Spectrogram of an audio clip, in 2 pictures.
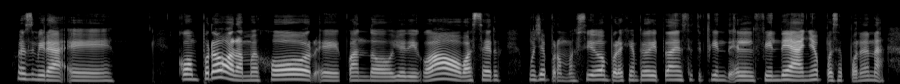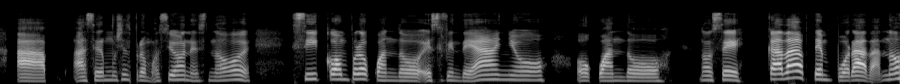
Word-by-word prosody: Pues, 255 Hz, -3 st, -6 dB
mira, 195 Hz, -4 st, +1 dB
eh, 180 Hz, -1 st, -5 dB, 0.6 s
compro 240 Hz, +7 st, +1 dB
a -, -, +6 dB
lo 195 Hz, -, +1 dB
mejor, 220 Hz, +3 st, -1 dB
eh, 180 Hz, -1 st, -5 dB
cuando 185 Hz, -1 st, -6 dB
yo 190 Hz, +1 st, -7 dB
digo: 180 Hz, 0 st, -6 dB
"Ah, 235 Hz, -3 st, +4 dB
va 185 Hz, -, 0 dB
a -, -, -11 dB
ser 205 Hz, 0 st, -4 dB, 0.2 s
mucha 225 Hz, +2 st, -8 dB
promoción", 205 Hz, +5 st, -7 dB
por 185 Hz, -2 st, -4 dB
ejemplo, 205 Hz, +2 st, -8 dB
ahorita 210 Hz, 0 st, -3 dB
en 210 Hz, -, 0 dB
este 215 Hz, +1 st, -15 dB
fin 210 Hz, -2 st, -9 dB
el 195 Hz, 0 st, -4 dB
fin 200 Hz, +1 st, -7 dB
de 215 Hz, 0 st, +4 dB
año, 200 Hz, +3 st, +5 dB
pues, 185 Hz, -3 st, -8 dB
se 190 Hz, -, -13 dB
ponen 190 Hz, +1 st, -8 dB
a -, -, -3 dB, 0.3 s
a 155 Hz, -1 st, +5 dB, 0.3 s
a 175 Hz, -, 0 dB
hacer 190 Hz, +1 st, -4 dB
muchas 205 Hz, +3 st, -10 dB
promociones, 190 Hz, 0 st, -5 dB
¿no? 195 Hz, +5 st, -4 dB, 0.5 s
Sí 250 Hz, 0 st, +2 dB
compro 240 Hz, +1 st, +2 dB
cuando 175 Hz, -3 st, -3 dB
es 180 Hz, 0 st, -3 dB
fin 190 Hz, -3 st, -10 dB
de 160 Hz, -2 st, 0 dB
año, 210 Hz, -3 st, +2 dB, 0.3 s
o 175 Hz, -, -4 dB
cuando 170 Hz, -2 st, -3 dB, 0.3 s
no 205 Hz, 0 st, -6 dB
sé, 200 Hz, -4 st, +3 dB, 0.2 s
cada 285 Hz, +5 st, +10 dB
temporada, 200 Hz, -4 st, +4 dB
¿no? 240 Hz, +5 st, 0 dB
200 Hz, 170 wpm, -22 LUFS, 180-220 Hz, 0.6 s, cada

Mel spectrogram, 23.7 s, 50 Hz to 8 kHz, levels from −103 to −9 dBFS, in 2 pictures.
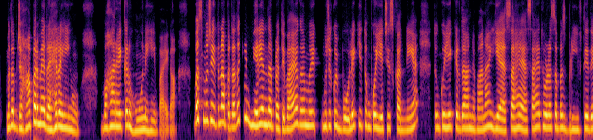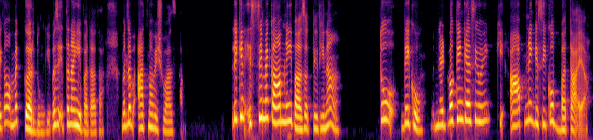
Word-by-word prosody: मतलब 255 Hz, +1 st, +1 dB
जहाँ 225 Hz, +3 st, -1 dB
पर 320 Hz, -1 st, +7 dB
मैं 295 Hz, -1 st, +4 dB
रह 215 Hz, 0 st, +2 dB
रही 240 Hz, -3 st, +2 dB
हूँ 180 Hz, -5 st, -5 dB, 0.5 s
वहाँ 240 Hz, +3 st, 0 dB
रहकर 255 Hz, +2 st, +1 dB
हो 190 Hz, -3 st, -2 dB
नहीं 185 Hz, -3 st, -3 dB
पाएगा। -, -, -11 dB, 0.4 s
बस 360 Hz, +2 st, +4 dB
मुझे 360 Hz, 0 st, +1 dB
इतना 320 Hz, +1 st, +1 dB
पता 235 Hz, -2 st, -1 dB
था 355 Hz, -, -2 dB
कि 400 Hz, +1 st, -2 dB
मेरे 275 Hz, +1 st, +4 dB
अंदर 280 Hz, -2 st, +3 dB
प्रतिभा 215 Hz, -3 st, -1 dB
है 250 Hz, +7 st, +1 dB
अगर 280 Hz, -2 st, 0 dB
मैं 270 Hz, 0 st, 0 dB, 0.2 s
मुझे 255 Hz, +1 st, -2 dB
कोई 270 Hz, +1 st, -2 dB
बोले 205 Hz, +4 st, +1 dB
कि 275 Hz, +2 st, -8 dB
तुमको 240 Hz, -2 st, -1 dB
ये 215 Hz, -2 st, +1 dB
चीज़ 225 Hz, +1 st, -7 dB
करनी 200 Hz, 0 st, -3 dB
है, 245 Hz, -, -4 dB, 0.3 s
तुमको 235 Hz, +1 st, -2 dB
ये 240 Hz, +1 st, 0 dB
किरदार 225 Hz, -1 st, 0 dB
निभाना 210 Hz, +1 st, -3 dB
है, 255 Hz, -, -1 dB
ये 220 Hz, -1 st, 0 dB
ऐसा 190 Hz, +4 st, -1 dB
है, 225 Hz, +1 st, -1 dB
ऐसा 195 Hz, +3 st, -5 dB
है 245 Hz, +2 st, -2 dB
थोड़ा-सा 235 Hz, -1 st, 0 dB
बस 230 Hz, -1 st, -3 dB
ब्रीफ 205 Hz, -1 st, -5 dB
दे 220 Hz, -, +3 dB
देगा 225 Hz, +9 st, -2 dB
और 315 Hz, -, 0 dB
मैं 320 Hz, +2 st, 0 dB
कर 215 Hz, -5 st, +8 dB
दूँगी, 160 Hz, +1 st, -11 dB
बस 280 Hz, -, +2 dB
इतना 295 Hz, -1 st, 0 dB
ही 260 Hz, -5 st, +3 dB
पता 160 Hz, 0 st, -4 dB
था, 180 Hz, +2 st, -15 dB, 0.4 s
मतलब 265 Hz, +1 st, +1 dB
आत्मविश्वास 210 Hz, -8 st, -2 dB
था। -, -, -21 dB, 1.0 s
लेकिन 410 Hz, +3 st, +3 dB
इससे 315 Hz, +7 st, +2 dB
मैं 405 Hz, 0 st, +4 dB
काम 325 Hz, +1 st, +9 dB
नहीं 345 Hz, +1 st, +2 dB
पा 220 Hz, -2 st, +5 dB
सकती 220 Hz, 0 st, -3 dB
थी 225 Hz, -, -2 dB
ना। 295 Hz, +2 st, -1 dB, 0.9 s
तो 365 Hz, -2 st, -1 dB
देखो, 260 Hz, -9 st, +1 dB, 0.3 s
नेटवर्किंग 330 Hz, +9 st, +2 dB
कैसी 360 Hz, -1 st, +3 dB
हुई 340 Hz, +1 st, -2 dB, 0.2 s
कि -, -, -10 dB, 0.2 s
आपने 295 Hz, +7 st, +3 dB
किसी 295 Hz, -2 st, -3 dB
को 345 Hz, -, +4 dB
बताया 205 Hz, -6 st, -3 dB
240 Hz, 200 wpm, -19 LUFS, 215-295 Hz, 1.0 s, काम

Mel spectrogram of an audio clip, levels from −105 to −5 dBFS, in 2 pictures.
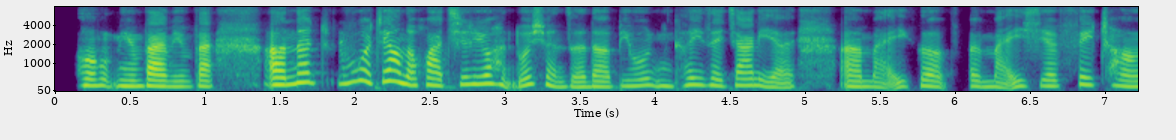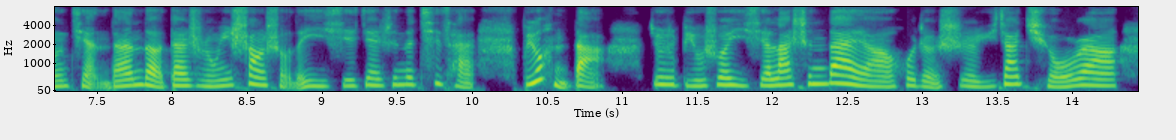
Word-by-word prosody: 哦， 225 Hz, -1 st, +4 dB
明 200 Hz, 0 st, -1 dB
白 205 Hz, -1 st, +8 dB
明 185 Hz, -1 st, -3 dB
白。 190 Hz, 0 st, +2 dB, 0.3 s
啊， 245 Hz, 0 st, +7 dB
那 320 Hz, +6 st, +4 dB, 0.2 s
如 285 Hz, +4 st, -2 dB
果 380 Hz, 0 st, +2 dB
这 360 Hz, -, -2 dB
样 370 Hz, -4 st, +7 dB
的 240 Hz, -, +3 dB
话， 235 Hz, -1 st, +3 dB
其 260 Hz, +5 st, -3 dB
实 265 Hz, -, +1 dB
有 285 Hz, +1 st, +3 dB
很 260 Hz, -3 st, -3 dB
多 230 Hz, -, 0 dB
选 245 Hz, -9 st, -1 dB
择 175 Hz, 0 st, -1 dB
的， 180 Hz, 0 st, +1 dB
比 200 Hz, -, -8 dB
如 215 Hz, +3 st, -2 dB
你 200 Hz, -3 st, -4 dB
可 225 Hz, +5 st, -4 dB
以 245 Hz, -, -2 dB
在 225 Hz, -2 st, -2 dB
家 225 Hz, +3 st, +1 dB
里 205 Hz, -6 st, -2 dB
哎， 155 Hz, -1 st, -3 dB, 0.3 s
呃， 190 Hz, -1 st, +2 dB
买 175 Hz, -4 st, -4 dB
一 165 Hz, -, -4 dB
个 190 Hz, -1 st, -2 dB, 0.2 s
买 175 Hz, -4 st, -3 dB
一 185 Hz, -, -2 dB
些 200 Hz, 0 st, -3 dB
非 250 Hz, +5 st, -3 dB
常 195 Hz, -3 st, -2 dB
简 -, -, -4 dB
单 210 Hz, +5 st, +2 dB
的， 220 Hz, -6 st, +4 dB
但 215 Hz, 0 st, +1 dB
是 210 Hz, -2 st, -5 dB
容 195 Hz, +2 st, -3 dB
易 -, -, -3 dB
上 255 Hz, +1 st, +2 dB
手 -, -, -5 dB
的 -, -, -6 dB
一 195 Hz, +2 st, -4 dB
些 205 Hz, +2 st, -6 dB
健 230 Hz, +2 st, -3 dB
身 245 Hz, +3 st, -6 dB
的 255 Hz, -, -2 dB
器 285 Hz, +4 st, -5 dB
材。 275 Hz, -, -5 dB, 0.3 s
不 265 Hz, -, -1 dB
用 405 Hz, +5 st, +5 dB
很 -, -, -4 dB
大， -, -, +2 dB, 0.3 s
就 260 Hz, -, -3 dB
是 250 Hz, -, -1 dB
比 220 Hz, -, -10 dB
如 200 Hz, -, -3 dB
说， 245 Hz, +3 st, 0 dB
一 235 Hz, -2 st, -2 dB
些 220 Hz, +1 st, -1 dB
拉 235 Hz, +2 st, +4 dB
伸 275 Hz, +1 st, -1 dB
带 290 Hz, -3 st, +6 dB
呀， 185 Hz, -4 st, +1 dB
或 220 Hz, +3 st, -5 dB
者 175 Hz, -7 st, -4 dB
是 190 Hz, +3 st, -4 dB
瑜 175 Hz, -, -9 dB
伽 265 Hz, +3 st, +2 dB
球 180 Hz, -8 st, 0 dB
啊， 220 Hz, -2 st, +3 dB
215 Hz, 325 characters per minute, -23 LUFS, 190-245 Hz, 0.3 s, 白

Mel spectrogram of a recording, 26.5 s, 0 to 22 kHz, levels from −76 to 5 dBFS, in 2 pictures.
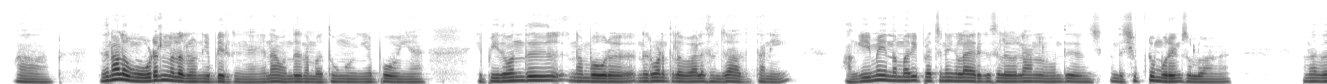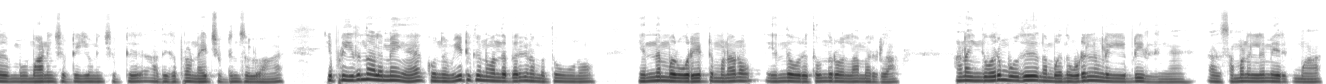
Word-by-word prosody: ஆ. 145 Hz, -, -4 dB, 0.8 s
இதனால 230 Hz, +8 st, +7 dB
உங்க 170 Hz, -3 st, +4 dB
உடல் 200 Hz, +4 st, +4 dB
நலன் 165 Hz, -6 st, +5 dB
வந்து 140 Hz, -1 st, -1 dB
எப்படி 140 Hz, +2 st, +2 dB
இருக்குங்க? 120 Hz, -1 st, -6 dB
ஏன்னா 140 Hz, +2 st, -1 dB
வந்து, 135 Hz, +2 st, 0 dB
நம்ம 130 Hz, -1 st, -3 dB
தூங்குவீங்க, 130 Hz, -2 st, -3 dB
போவீங்க. 130 Hz, -3 st, 0 dB, 0.7 s
இப்ப -, -, -10 dB
இது 155 Hz, -, +4 dB
வந்து 180 Hz, +2 st, +4 dB, 0.4 s
நம்ப 155 Hz, -1 st, -1 dB
ஒரு 145 Hz, -1 st, +5 dB, 0.3 s
நிறுவனத்தில 155 Hz, -1 st, +1 dB
வேலை 140 Hz, +1 st, +2 dB
செஞ்சா 140 Hz, +2 st, -1 dB
அது 120 Hz, -, -11 dB
தனி. 125 Hz, -3 st, -4 dB, 0.7 s
அங்கேயுமே 165 Hz, -, +1 dB
இந்த 190 Hz, -2 st, 0 dB
மாரி 180 Hz, +1 st, +2 dB
பிரச்சனைகள்லாம் 170 Hz, -1 st, +1 dB
இருக்கு. 145 Hz, 0 st, -1 dB
சிலதுலாம் 150 Hz, 0 st, +1 dB
அதுல 145 Hz, -1 st, -2 dB
வந்து 140 Hz, +1 st, -3 dB, 0.2 s
சி 115 Hz, -, -19 dB
இந்த 140 Hz, -2 st, -4 dB
ஷிஃப்ட் 180 Hz, +2 st, -4 dB
முறைன்னு 145 Hz, 0 st, +4 dB
சொல்லுவாங்க. 130 Hz, -2 st, -3 dB, 0.8 s
ஆனா 155 Hz, 0 st, -4 dB
அது 150 Hz, 0 st, +2 dB, 0.2 s
மா 140 Hz, -, -3 dB
மார்னிங் 140 Hz, 0 st, -1 dB
ஷிஃப்ட்டு, 145 Hz, -1 st, -6 dB
ஈவினிங் 135 Hz, -1 st, -5 dB
ஷிஃப்ட், 135 Hz, +1 st, -8 dB, 0.2 s
அதுக்கப்புறம் 135 Hz, +2 st, -5 dB
நைட் 135 Hz, -1 st, -2 dB
ஷிஃப்ட்ன்னு 135 Hz, +1 st, -8 dB
சொல்லுவாங்க. 130 Hz, -1 st, -4 dB, 0.5 s
இப்படி 205 Hz, +1 st, +1 dB
இருந்தாலுமேங்க 200 Hz, -7 st, +3 dB, 0.2 s
கொஞ்சம் 155 Hz, -3 st, 0 dB
வீட்டுக்குன்னு 210 Hz, -3 st, 0 dB
வந்த 160 Hz, -1 st, +2 dB
பிறகு 165 Hz, +3 st, +1 dB
நம்ம 145 Hz, -3 st, -3 dB
தூங்கணும். 140 Hz, -2 st, -4 dB, 0.5 s
என்ன 165 Hz, +3 st, 0 dB
நம்ப 175 Hz, -2 st, +4 dB
ஒரு 145 Hz, -, +6 dB
8 150 Hz, +3 st, -5 dB
மணிநேரம் 165 Hz, +3 st, -1 dB, 0.3 s
எந்த 155 Hz, +2 st, -2 dB
ஒரு 140 Hz, -, +2 dB
தொந்தரவும் 155 Hz, -1 st, 0 dB
இல்லாம 140 Hz, 0 st, -3 dB
இருக்கலாம். 125 Hz, +1 st, -7 dB, 0.6 s
ஆனா, 185 Hz, +2 st, +2 dB
இங்க 175 Hz, 0 st, 0 dB
வரும்போது 195 Hz, -2 st, +4 dB, 0.2 s
நம்ம 160 Hz, -4 st, 0 dB
அந்த 145 Hz, 0 st, 0 dB
உடல்நிலை 175 Hz, -1 st, +1 dB
எப்படி 140 Hz, +3 st, -2 dB
இருக்குங்க, 125 Hz, -1 st, -9 dB, 0.4 s
அது 140 Hz, -2 st, -4 dB
சமநிலைமை 150 Hz, +1 st, -1 dB
இருக்குமா? 135 Hz, -1 st, -6 dB
145 Hz, 170 wpm, -20 LUFS, 135-165 Hz, 0.8 s, இதனால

